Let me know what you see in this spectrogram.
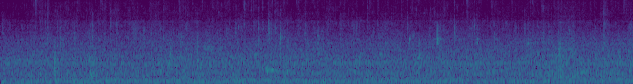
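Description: Steady rain falling and trickling, with scattered small drop ticks and a faint low hum underneath.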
